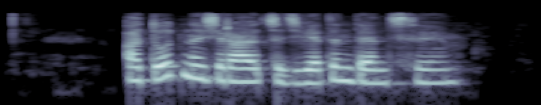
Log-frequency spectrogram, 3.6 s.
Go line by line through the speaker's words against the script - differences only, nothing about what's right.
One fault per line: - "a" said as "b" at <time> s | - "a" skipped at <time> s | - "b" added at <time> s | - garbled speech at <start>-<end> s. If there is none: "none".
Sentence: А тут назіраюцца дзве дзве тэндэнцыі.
- "дзве" skipped at 2.2 s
